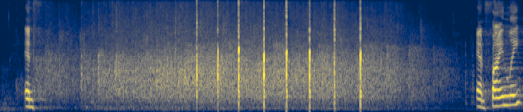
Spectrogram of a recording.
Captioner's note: audience applauding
